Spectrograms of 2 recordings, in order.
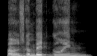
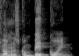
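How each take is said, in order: First: High, slow put-on voice; funny put-on voice. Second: Said in the usual way. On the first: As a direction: stretch it out in a silly high voice. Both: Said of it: "there's something with the voice that you're making".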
